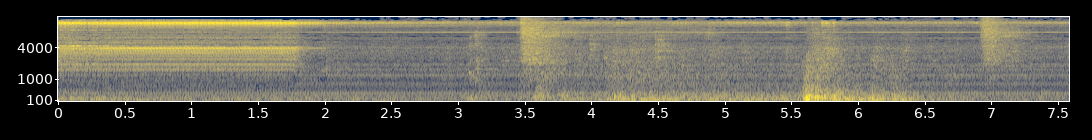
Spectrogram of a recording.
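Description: Inside an electric train carriage: the drive's steady whine cuts off about two seconds in, leaving a low running rumble with a couple of light knocks and one heavy thump a little past halfway.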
